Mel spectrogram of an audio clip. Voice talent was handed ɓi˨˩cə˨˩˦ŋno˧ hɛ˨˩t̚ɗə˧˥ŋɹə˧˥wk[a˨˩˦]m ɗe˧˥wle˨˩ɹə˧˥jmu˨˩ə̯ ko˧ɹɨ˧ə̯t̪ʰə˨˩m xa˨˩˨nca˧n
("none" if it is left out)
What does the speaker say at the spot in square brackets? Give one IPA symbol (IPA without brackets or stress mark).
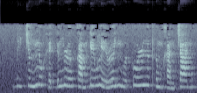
a˨˩˦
